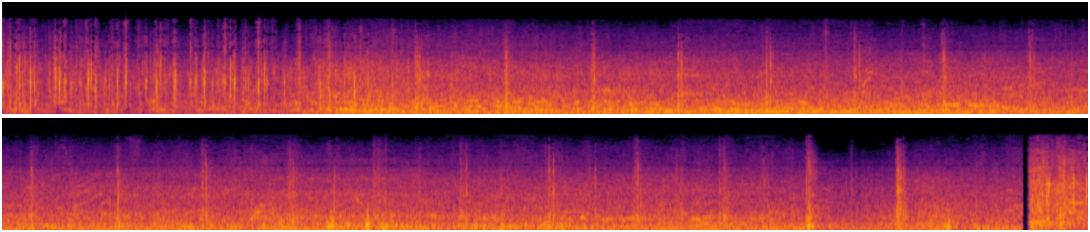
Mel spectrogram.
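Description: A rifle drill squad's boots stamping on pavement in unison: a quick flurry of sharp stamps and clicks in the first few seconds, then single sharp steps about every half second to a second. A crowd talks steadily underneath.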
